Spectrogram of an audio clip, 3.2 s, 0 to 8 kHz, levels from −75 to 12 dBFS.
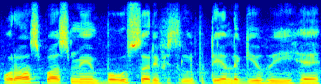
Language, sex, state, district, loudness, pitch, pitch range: Hindi, male, Rajasthan, Bikaner, -14 LUFS, 130 Hz, 125-140 Hz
